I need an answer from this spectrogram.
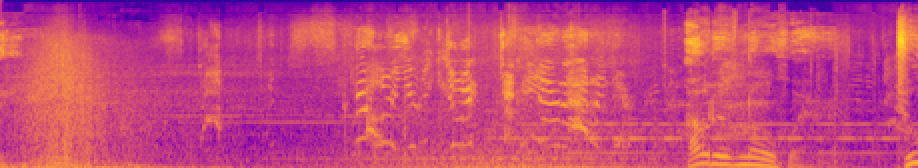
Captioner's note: screaming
